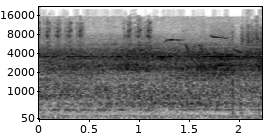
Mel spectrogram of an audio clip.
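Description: British Airways airliner engines at Newcastle Airport, a loud continuous roaring drone with a steady whine on top, sustained and unbroken throughout.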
